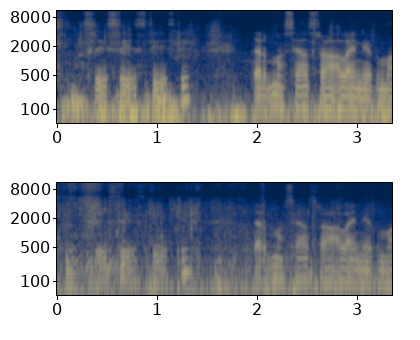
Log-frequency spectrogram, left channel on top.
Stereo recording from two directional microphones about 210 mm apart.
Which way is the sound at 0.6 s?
60° left (ahead or behind).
